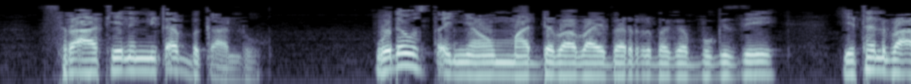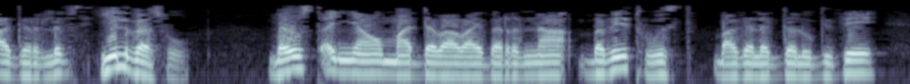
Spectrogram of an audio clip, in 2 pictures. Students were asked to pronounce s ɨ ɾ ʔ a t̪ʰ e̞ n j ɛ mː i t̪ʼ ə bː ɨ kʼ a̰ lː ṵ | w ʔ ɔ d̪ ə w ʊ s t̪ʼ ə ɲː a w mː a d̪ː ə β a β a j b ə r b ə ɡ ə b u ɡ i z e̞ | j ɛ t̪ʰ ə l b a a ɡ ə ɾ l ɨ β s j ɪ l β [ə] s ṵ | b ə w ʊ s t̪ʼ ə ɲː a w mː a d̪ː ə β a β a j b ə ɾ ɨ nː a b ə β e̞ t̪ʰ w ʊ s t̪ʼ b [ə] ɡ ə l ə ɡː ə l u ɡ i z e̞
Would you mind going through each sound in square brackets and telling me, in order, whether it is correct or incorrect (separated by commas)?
correct, incorrect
